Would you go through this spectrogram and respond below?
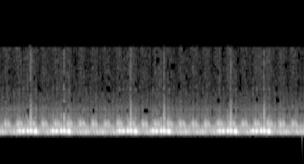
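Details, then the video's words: Crickets for relaxation and sleep, chirping in tight groups of rapid high pulses; the bursts return about every half second in a regular pattern, with only a faint background hiss beneath. "Calming Cricket Sounds"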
